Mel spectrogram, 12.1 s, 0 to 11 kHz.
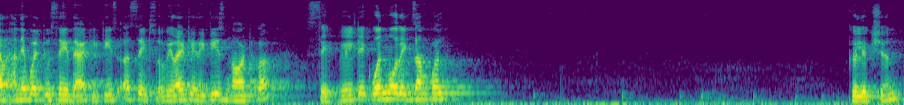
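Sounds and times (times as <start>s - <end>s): marker writing on whiteboard: 6.4s - 12.0s.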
